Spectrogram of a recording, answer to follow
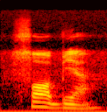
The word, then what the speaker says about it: fobia: No português a gente pronuncia fobia, né? Isso? Em espanhol pronunciamos fóbia.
